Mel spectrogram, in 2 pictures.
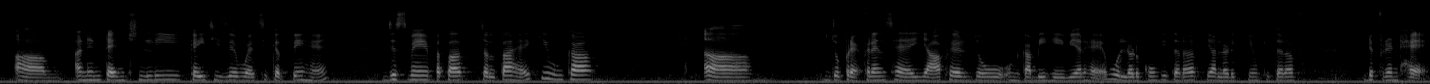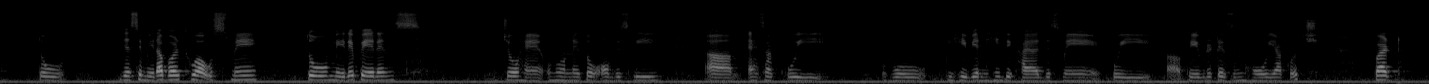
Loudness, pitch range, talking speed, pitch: -44 LUFS, 120-180 Hz, 135 wpm, 160 Hz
